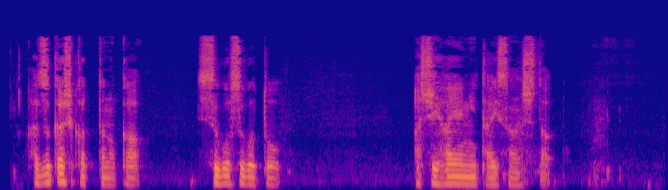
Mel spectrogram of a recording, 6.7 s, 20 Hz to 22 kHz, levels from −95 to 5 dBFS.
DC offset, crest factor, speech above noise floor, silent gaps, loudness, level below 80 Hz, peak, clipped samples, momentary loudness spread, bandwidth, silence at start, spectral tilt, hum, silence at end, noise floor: under 0.1%; 24 dB; 43 dB; none; -31 LUFS; -70 dBFS; -10 dBFS; under 0.1%; 11 LU; 11.5 kHz; 0.3 s; -4 dB/octave; none; 1.2 s; -73 dBFS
